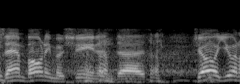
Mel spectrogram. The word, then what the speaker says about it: Zamboni: high it is it's Italian you should have pronounced it what does it call the samboni Zamboni machine and Joe you and I were talking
